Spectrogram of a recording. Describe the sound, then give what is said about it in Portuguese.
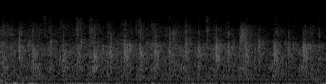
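An audience applauds God steadily, a dense wash of many hands clapping at once with no pauses, holding an even loudness throughout. “Aplaude a Deus por isso, aplaude.”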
